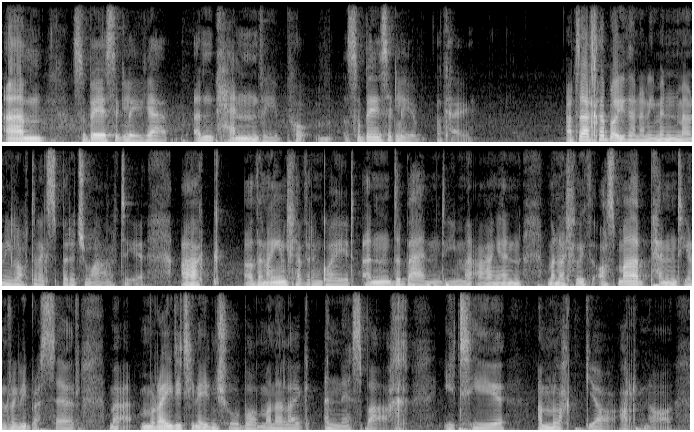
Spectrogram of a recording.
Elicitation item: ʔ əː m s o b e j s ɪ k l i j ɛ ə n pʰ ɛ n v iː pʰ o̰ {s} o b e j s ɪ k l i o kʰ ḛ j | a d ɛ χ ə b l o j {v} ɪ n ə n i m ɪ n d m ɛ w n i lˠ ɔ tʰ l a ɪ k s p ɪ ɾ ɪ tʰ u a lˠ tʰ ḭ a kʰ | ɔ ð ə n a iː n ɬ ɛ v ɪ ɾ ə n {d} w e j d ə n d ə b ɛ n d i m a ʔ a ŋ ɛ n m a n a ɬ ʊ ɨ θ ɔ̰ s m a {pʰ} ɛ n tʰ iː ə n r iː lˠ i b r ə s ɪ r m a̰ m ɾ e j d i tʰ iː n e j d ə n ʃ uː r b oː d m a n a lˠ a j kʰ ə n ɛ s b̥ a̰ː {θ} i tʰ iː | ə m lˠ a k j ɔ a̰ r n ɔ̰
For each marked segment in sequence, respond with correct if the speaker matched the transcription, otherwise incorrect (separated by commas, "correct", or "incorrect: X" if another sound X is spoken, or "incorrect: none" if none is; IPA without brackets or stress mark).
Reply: correct, incorrect: ð, incorrect: ɡ, correct, incorrect: χ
